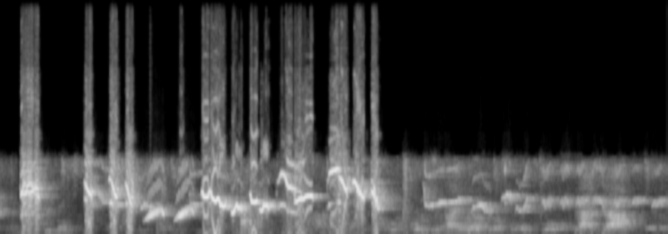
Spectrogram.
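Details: An oriental magpie-robin sings ngentrok style: fast twisting whistles and sharp ticks for about four seconds, then a softer, steadier warbled phrase with repeated notes.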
